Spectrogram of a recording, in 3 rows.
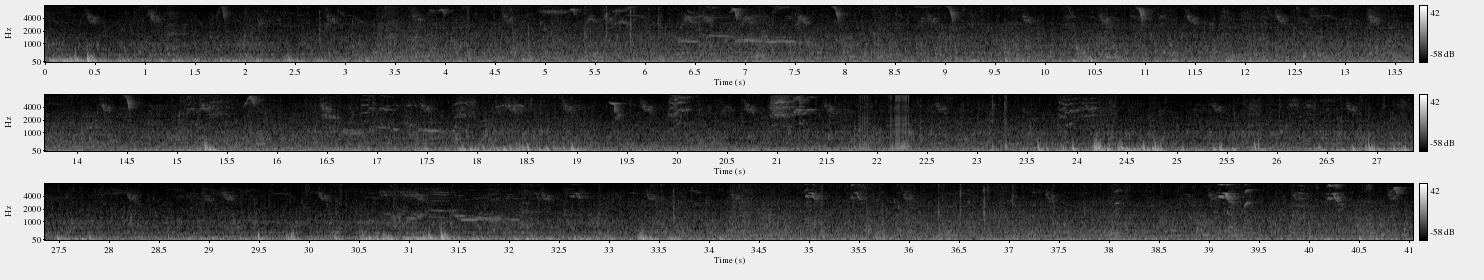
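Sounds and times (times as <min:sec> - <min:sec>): small birds chirping: 0:14.3 - 0:24.3.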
